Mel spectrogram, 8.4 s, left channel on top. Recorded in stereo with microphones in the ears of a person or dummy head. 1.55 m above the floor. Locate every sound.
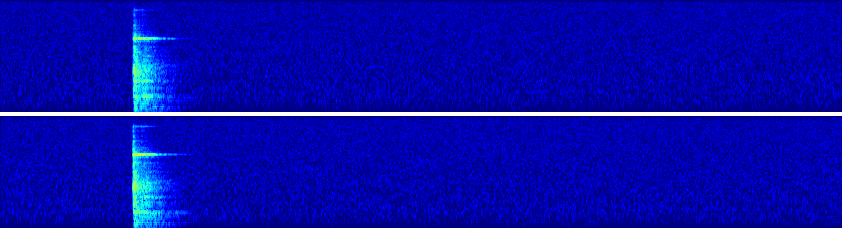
1.3 s a piano: 40° right (ahead or behind), 3 m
